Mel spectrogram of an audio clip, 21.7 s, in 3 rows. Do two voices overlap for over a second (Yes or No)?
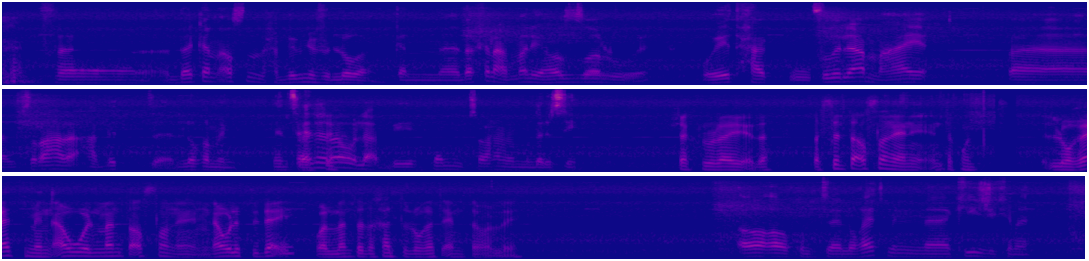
No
